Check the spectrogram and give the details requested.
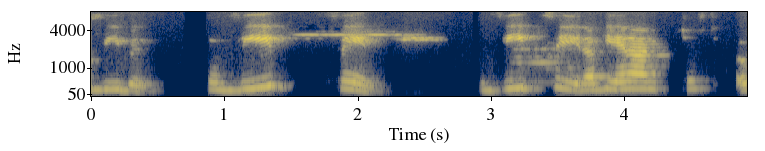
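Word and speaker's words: siebzehn: will only take z here not zebel so zeep change deep scene again i'm just coloring this part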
